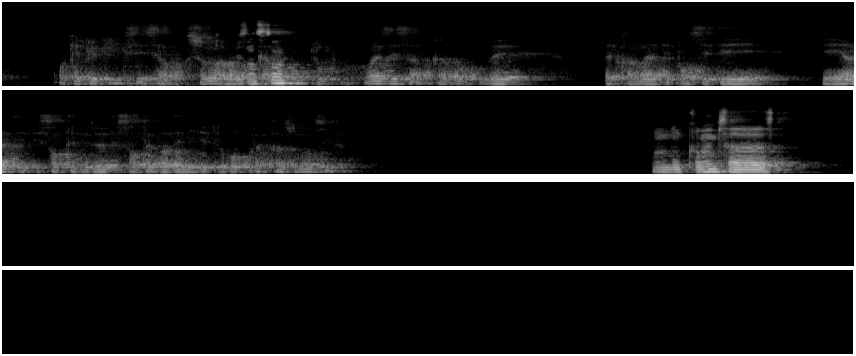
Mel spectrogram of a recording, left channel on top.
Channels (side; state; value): right; silent; 54 dB below the other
